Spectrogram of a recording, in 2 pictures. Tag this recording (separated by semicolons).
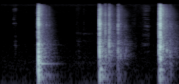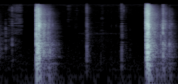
dropped; DVD; floor; ground; Shell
